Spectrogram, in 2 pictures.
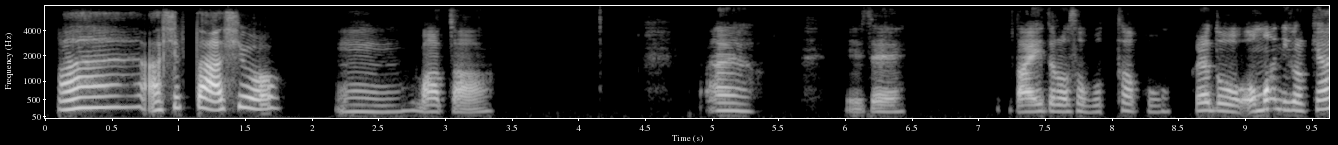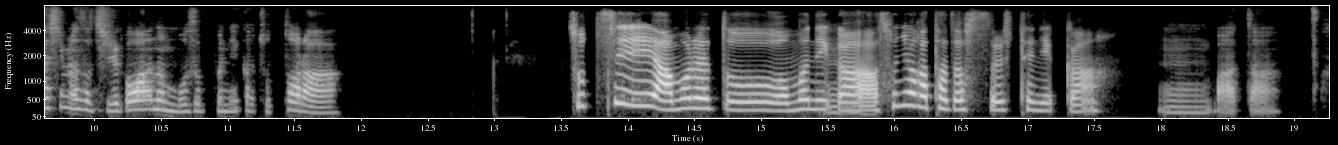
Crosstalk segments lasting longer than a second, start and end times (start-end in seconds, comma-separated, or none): none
